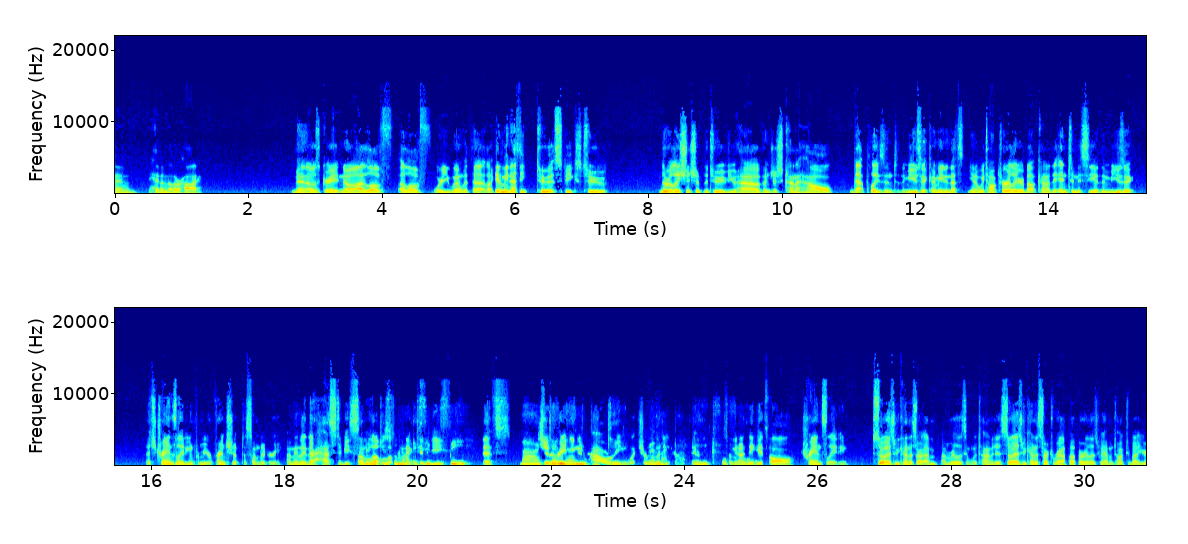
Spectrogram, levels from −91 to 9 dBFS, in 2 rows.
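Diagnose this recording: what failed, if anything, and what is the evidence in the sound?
Call processing: speech suppressed in double talk, with the level dropping by up to about 25 dB at 19.4–20.3, 20.9–21.0, 21.8–24.2 and 24.6–25.3 s, likely an echo canceller attenuating both sides.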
